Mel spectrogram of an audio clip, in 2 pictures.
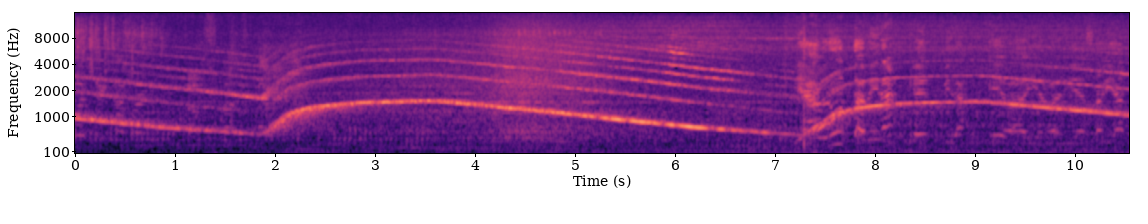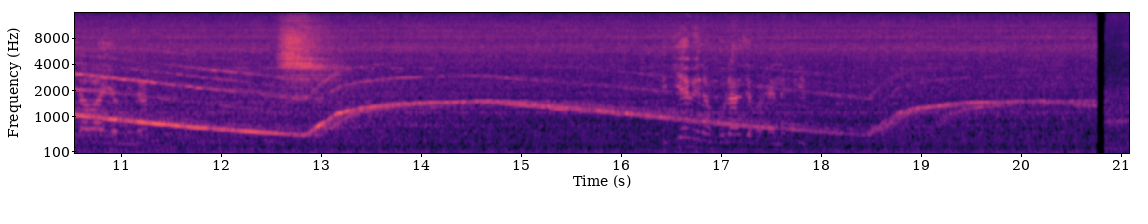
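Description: Ambulance siren on a slow wail, each cycle rising quickly and then falling slowly over about five seconds. It is loudest about six seconds in and fades over the second half as it moves away, heard from inside a car.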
